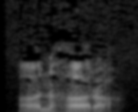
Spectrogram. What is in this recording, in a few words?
"them" Dari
